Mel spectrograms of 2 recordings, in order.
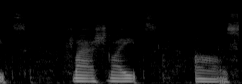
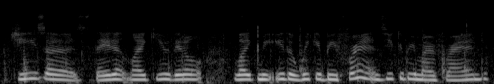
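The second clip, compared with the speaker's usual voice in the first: put-on high, loud child voice; high-pitched childlike appeal, pushed louder; little girl pleading; 9 semitones higher, 6 dB louder than usual. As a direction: plead with Jesus like a small, hurt kid. Retells her child self pleading.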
